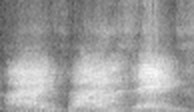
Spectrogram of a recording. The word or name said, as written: I'm fine thanks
